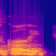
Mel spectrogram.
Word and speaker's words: Kolu: It's spelled as Kolu but pronounced as Golu.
